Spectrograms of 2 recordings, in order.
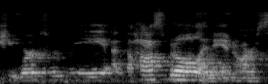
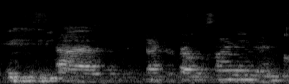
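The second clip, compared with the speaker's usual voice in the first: ordinary talk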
